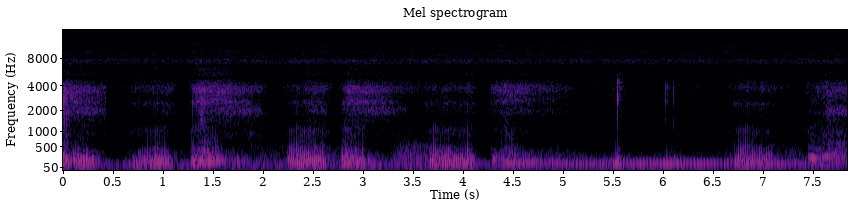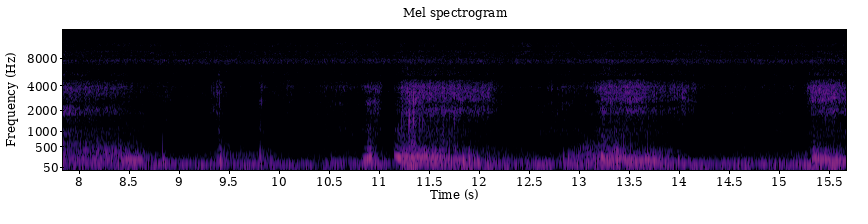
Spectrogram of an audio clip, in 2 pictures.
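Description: Soft, rattly snoring breaths from a sleeping infant, about eight breath cycles in fifteen seconds, with faint room noise.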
